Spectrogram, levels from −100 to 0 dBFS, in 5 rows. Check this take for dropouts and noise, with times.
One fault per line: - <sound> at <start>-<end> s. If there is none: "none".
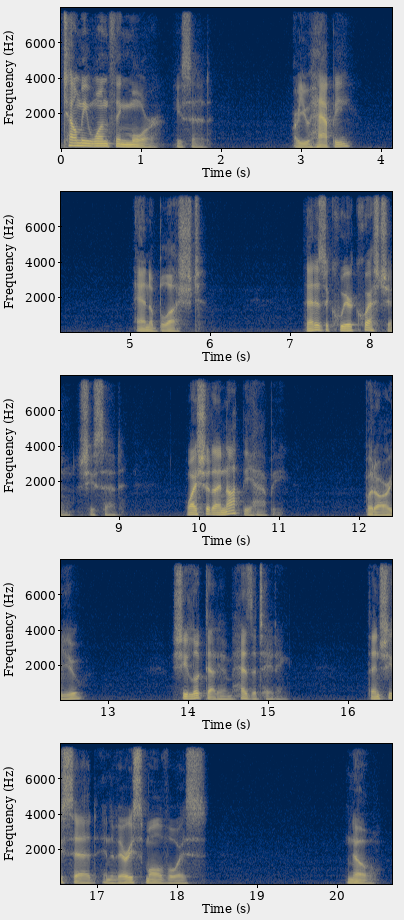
none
